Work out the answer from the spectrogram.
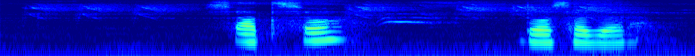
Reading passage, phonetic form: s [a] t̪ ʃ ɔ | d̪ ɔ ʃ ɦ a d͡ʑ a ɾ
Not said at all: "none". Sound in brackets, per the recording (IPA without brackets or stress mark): a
